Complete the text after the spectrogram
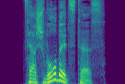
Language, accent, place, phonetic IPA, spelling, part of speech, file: German, Germany, Berlin, [fɛɐ̯ˈʃvʊʁbl̩t͡stəs], verschwurbeltstes, adjective, De-verschwurbeltstes.ogg
- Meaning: strong/mixed nominative/accusative neuter singular superlative degree of verschwurbelt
